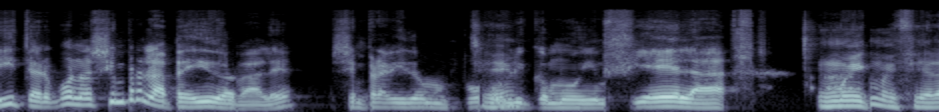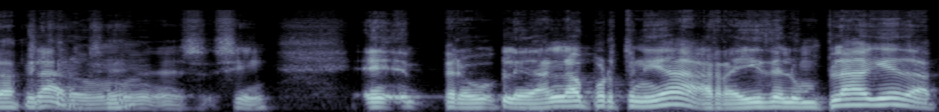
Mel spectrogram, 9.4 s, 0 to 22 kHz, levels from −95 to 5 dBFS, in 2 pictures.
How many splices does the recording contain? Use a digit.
5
